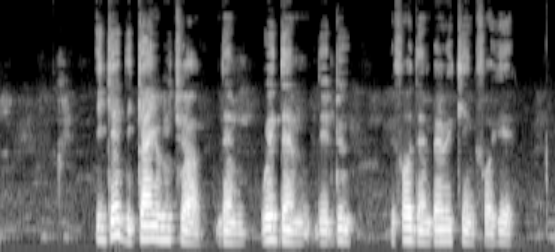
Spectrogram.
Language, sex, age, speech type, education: Nigerian Pidgin, male, 15-29, spontaneous, tertiary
